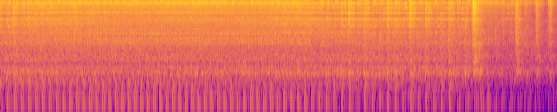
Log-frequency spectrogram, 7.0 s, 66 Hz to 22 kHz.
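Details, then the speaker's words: Baja Warrior 200cc single-cylinder, briefly warmed, choke taken off, throttle worked by hand: uneven popping slows, stumbles and dies after about six seconds; suspected out of gas, fuel level just below the tank pickup tube, fuel starvation. "Maybe not ready, guys. Is it out of gas? I don't know."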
